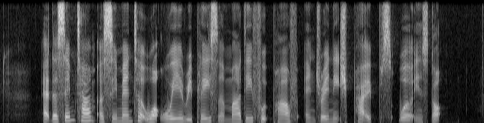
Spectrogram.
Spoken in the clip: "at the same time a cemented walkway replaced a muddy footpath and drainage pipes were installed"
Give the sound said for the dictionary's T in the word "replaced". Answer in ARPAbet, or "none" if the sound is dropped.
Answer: none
